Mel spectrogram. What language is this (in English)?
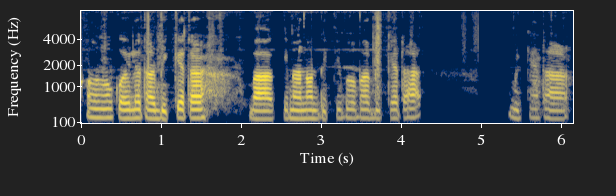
Assamese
